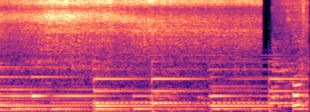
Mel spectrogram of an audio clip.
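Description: A hilsa fish curry with turmeric and green chillies boils in a pan, giving a close, steady sizzling and bubbling hiss with a faint low hum beneath, alone and without talk.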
